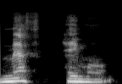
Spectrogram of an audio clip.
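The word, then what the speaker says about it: μεθ’ ἡμῶν: So you get, instead of meta hemon, it's meth hemon. The tau changes to a theta, as well as that alpha drops.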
